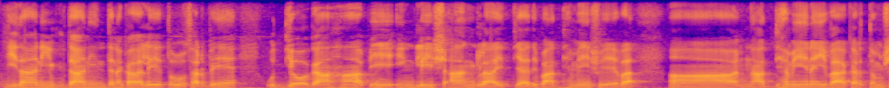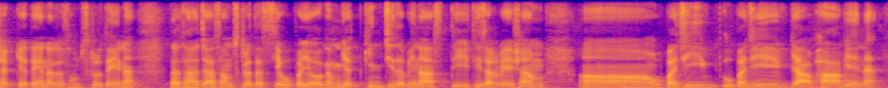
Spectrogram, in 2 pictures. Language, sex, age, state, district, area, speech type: Sanskrit, male, 18-30, Karnataka, Gulbarga, urban, spontaneous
